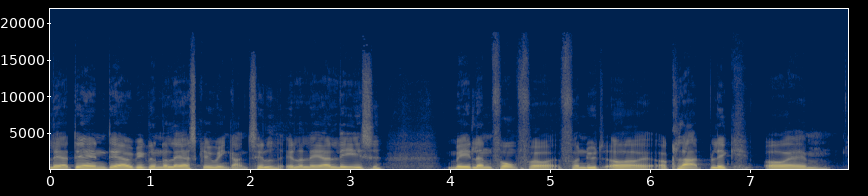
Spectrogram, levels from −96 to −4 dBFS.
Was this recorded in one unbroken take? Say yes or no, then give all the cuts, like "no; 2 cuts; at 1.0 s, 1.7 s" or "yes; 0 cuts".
yes; 0 cuts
